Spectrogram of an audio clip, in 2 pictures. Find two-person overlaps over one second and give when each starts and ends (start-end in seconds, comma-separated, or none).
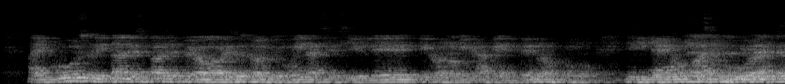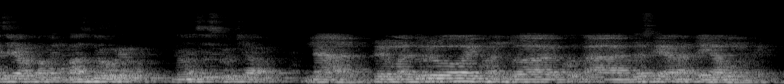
6.4-7.7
